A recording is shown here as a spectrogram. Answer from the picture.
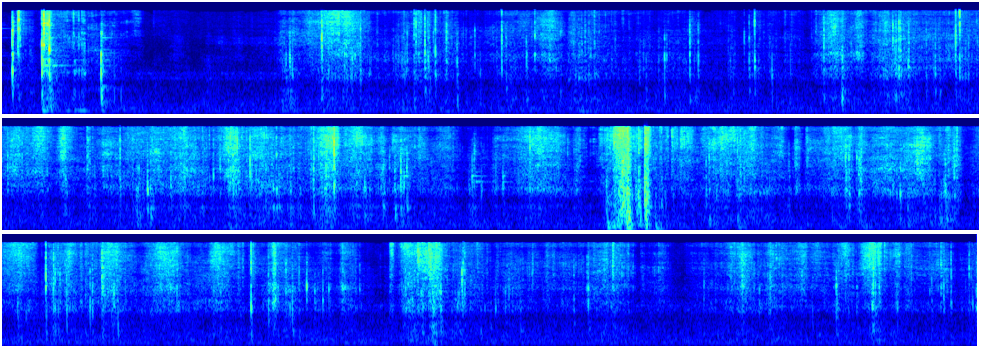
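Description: Paper towel rustling and crinkling as it is handled and rubbed over a spoon, with a single loud bump about halfway through.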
